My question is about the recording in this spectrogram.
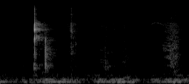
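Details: Toyota/Lexus automatic transmission shift solenoid bench-tested with bulb in series: crisp light clicks in quick succession as power is applied, valve snapping cleanly; bulb dim as expected, solenoid passes and is in good condition.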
